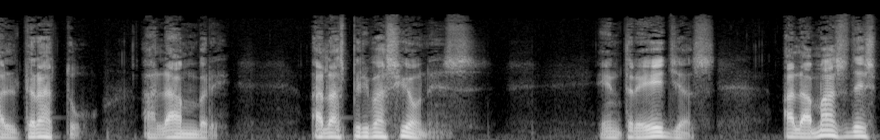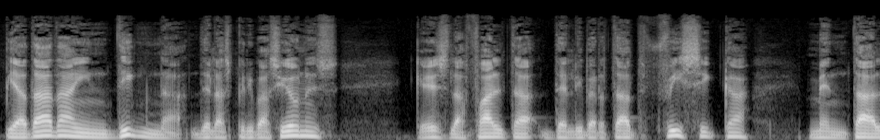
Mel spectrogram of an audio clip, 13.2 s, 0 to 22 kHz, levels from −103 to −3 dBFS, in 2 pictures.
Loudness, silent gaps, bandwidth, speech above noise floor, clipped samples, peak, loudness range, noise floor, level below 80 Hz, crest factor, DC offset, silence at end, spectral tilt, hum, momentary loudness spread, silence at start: -24 LUFS; none; 13.5 kHz; 44 dB; under 0.1%; -4 dBFS; 4 LU; -68 dBFS; -46 dBFS; 20 dB; under 0.1%; 0 s; -6 dB/octave; none; 15 LU; 0 s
